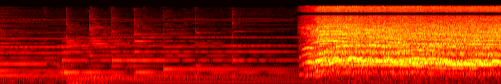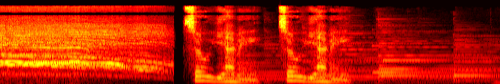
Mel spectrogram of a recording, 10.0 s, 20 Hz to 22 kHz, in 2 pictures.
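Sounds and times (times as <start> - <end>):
children cheering: 3.0 - 6.8.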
